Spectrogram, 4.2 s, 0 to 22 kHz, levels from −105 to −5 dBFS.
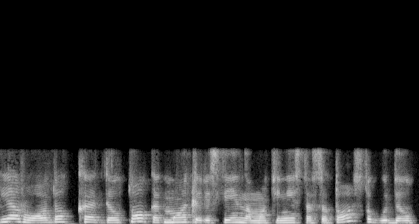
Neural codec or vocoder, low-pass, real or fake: none; 7.2 kHz; real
